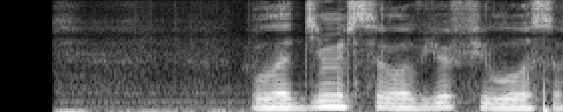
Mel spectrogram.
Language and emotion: Russian, neutral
